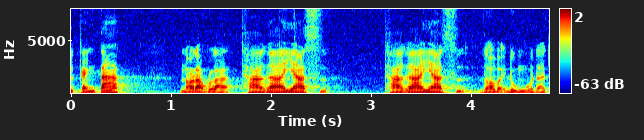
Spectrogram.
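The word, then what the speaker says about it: 耕す: Nó đọc là tagayasu.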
